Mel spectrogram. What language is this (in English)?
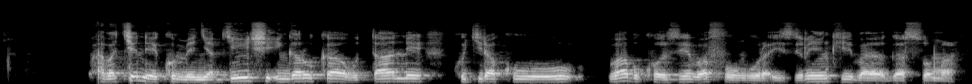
Kinyarwanda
